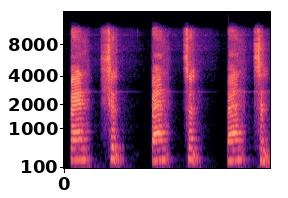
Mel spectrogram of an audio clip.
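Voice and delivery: "पेंसिल" with a clear gap between both syllables. Shown as a demonstration. Teacher showing two syllables with jaw on hand, syllable by syllable. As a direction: split "पेंसिल" into two beats, pen, then sil. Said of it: "दो बार मेरी jaw मेरे हाथ से टकरा रही है".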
